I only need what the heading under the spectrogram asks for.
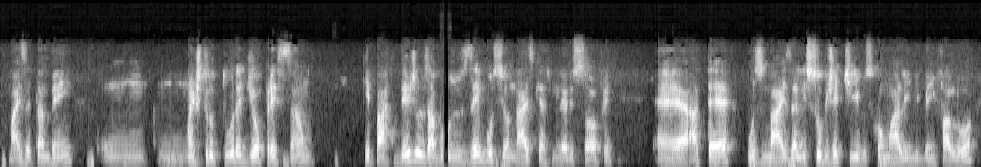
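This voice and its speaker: A man's voice: medium pitch, breathy edge, lo-fi sound. A man, lecturing as a professor in a live online class and searching for words aloud as he explains.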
